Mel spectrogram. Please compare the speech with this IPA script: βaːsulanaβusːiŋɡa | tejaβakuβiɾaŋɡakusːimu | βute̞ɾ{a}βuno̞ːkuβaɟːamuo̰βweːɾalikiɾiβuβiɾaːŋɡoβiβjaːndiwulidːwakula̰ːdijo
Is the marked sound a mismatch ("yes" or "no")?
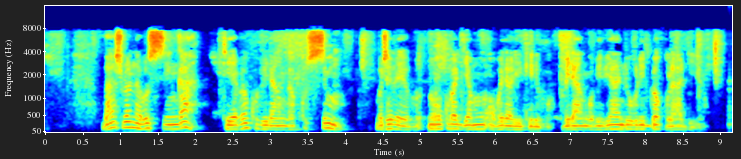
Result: yes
